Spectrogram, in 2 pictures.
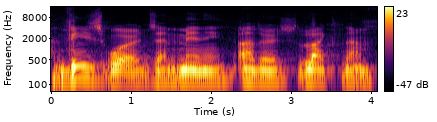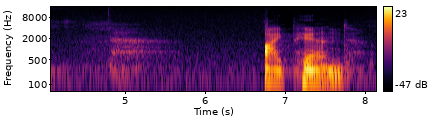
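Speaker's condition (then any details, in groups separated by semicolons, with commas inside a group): ALS; at least a couple of months since diagnosis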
